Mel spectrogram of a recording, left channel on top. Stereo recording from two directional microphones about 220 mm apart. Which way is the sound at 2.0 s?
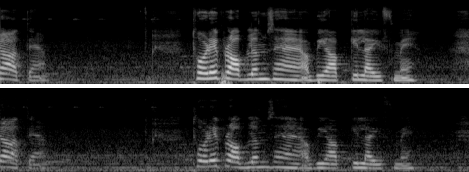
40° left (ahead or behind).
